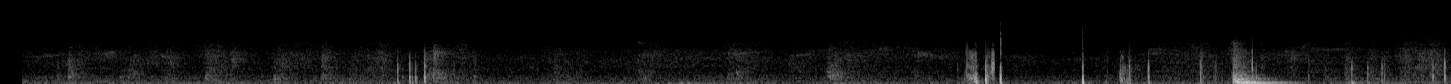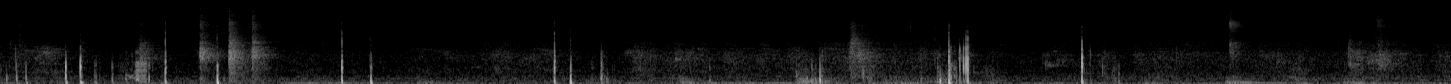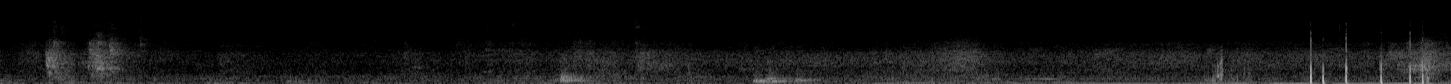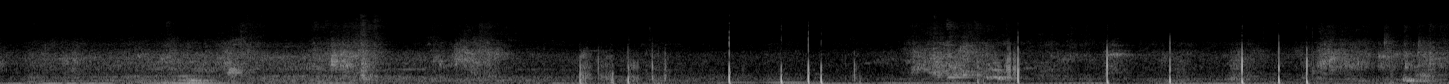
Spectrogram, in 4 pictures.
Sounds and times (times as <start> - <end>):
Inside, small room: 0.2 - 58.0.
